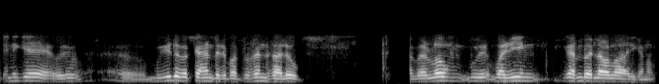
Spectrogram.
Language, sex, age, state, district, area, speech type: Malayalam, male, 60+, Kerala, Kottayam, urban, conversation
